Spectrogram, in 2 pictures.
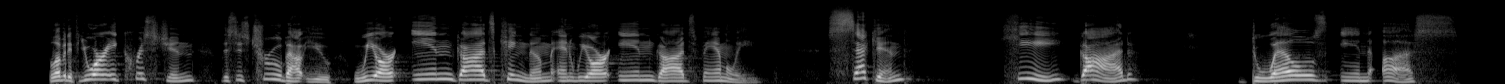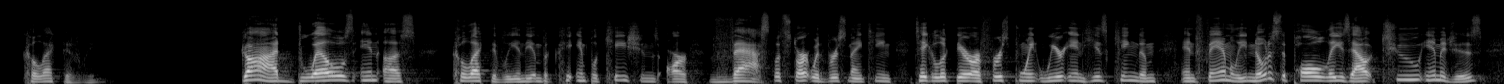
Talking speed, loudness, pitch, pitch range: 130 wpm, -23 LUFS, 165 Hz, 140-195 Hz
